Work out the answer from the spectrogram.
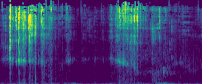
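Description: A woman eats crunchy chips with loud, irregular bursts of crunching and chewing, sharpest at the start and easing into quieter mastication, with no talking.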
